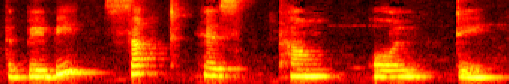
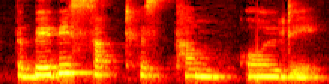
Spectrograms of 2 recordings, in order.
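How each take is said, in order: First: Slow, word by word with small gaps; measured teacher's repeat, pausing between words; slow model sentence. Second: Said in the usual way. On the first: Shown as a demonstration. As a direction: spell it out slowly for learners, word after word. Example repeated slowly for learners.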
